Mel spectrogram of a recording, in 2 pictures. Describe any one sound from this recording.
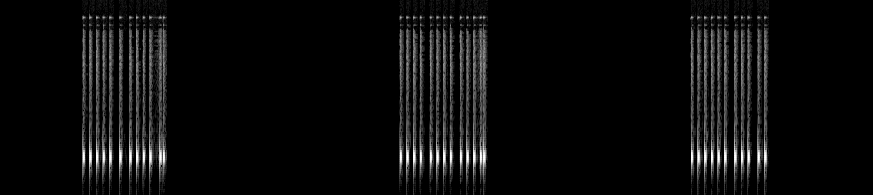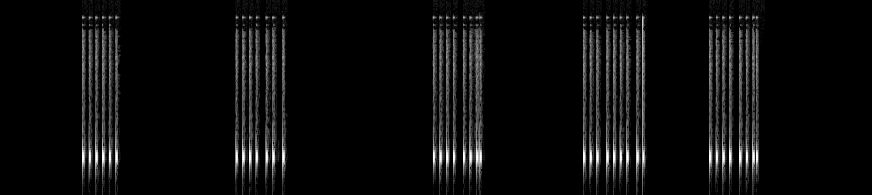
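Quick bursts of electronic beeping chatter in short runs.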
